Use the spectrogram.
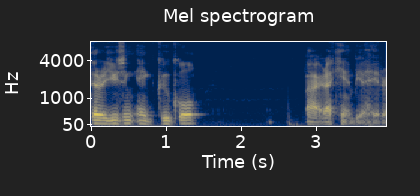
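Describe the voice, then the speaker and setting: A man with a strong Southern US accent at a fairly quick pace. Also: very clean recording, silent background. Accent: strong Southern US accent, super country. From US South. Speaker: tech company founder and live streamer. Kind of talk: casual livestream talk. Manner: animated, slangy.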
